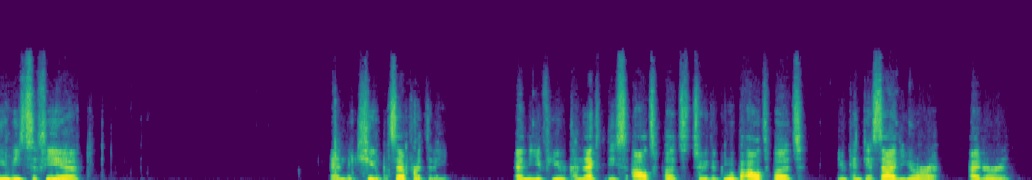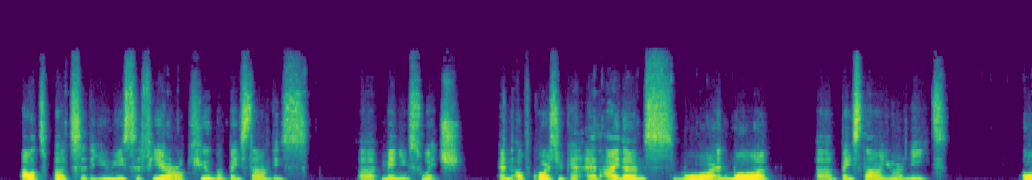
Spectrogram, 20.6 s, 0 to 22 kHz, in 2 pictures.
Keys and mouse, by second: 2.6-4.1 ctrl+drag, 5.4-6.6 drag, 8.2-9.1 drag, 11.0-12.1 drag, 12.6-13.5 drag, 14.9 n, 16.2 click, 16.7 click, 16.9 click, 17.6 click, 20.2 click, 20.5 click.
